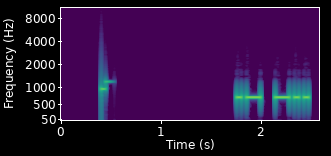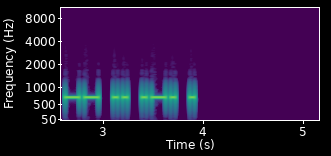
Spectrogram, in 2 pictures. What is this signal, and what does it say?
Morse code, heard as a keyed tone, about 25 wpm, 700 Hz. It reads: ADMIRE
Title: Six Letter Words - 25wpm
